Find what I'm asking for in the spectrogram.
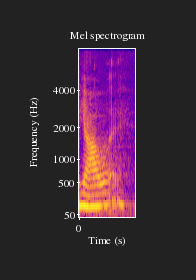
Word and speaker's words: Yahweh: So how do we pronounce YHWH? We don't know。 – 那后来人就把它加几个字啊，变成耶和华。 – So people eventually added vowels, and that's how it became Yahweh.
